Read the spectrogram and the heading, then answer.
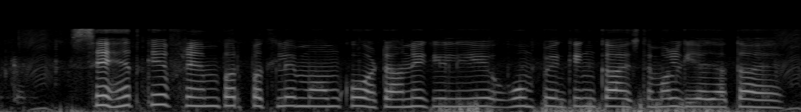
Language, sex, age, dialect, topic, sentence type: Hindi, female, 18-24, Kanauji Braj Bhasha, agriculture, statement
